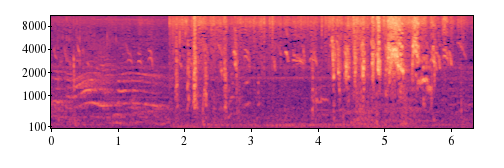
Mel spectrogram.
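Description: A red junglefowl gives a short run of nasal, wavering clucks, followed by sharp broadband bursts like wing flaps and rustling.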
